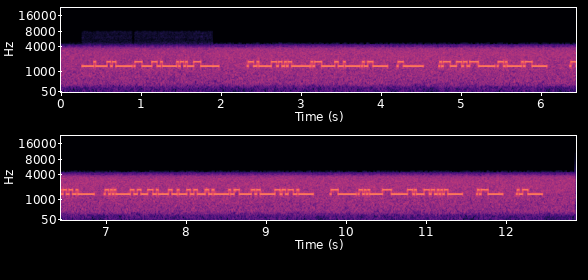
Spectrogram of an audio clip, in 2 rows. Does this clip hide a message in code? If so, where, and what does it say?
Yes: TTY/TDD text telephone tones (45.45 baud Baudot) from 0.3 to 12.5 s, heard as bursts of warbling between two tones, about 400 Hz shift, 1600 Hz centre, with phone line noise. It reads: LONDON BECAME THE PRINCIPAL NORTH SEA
